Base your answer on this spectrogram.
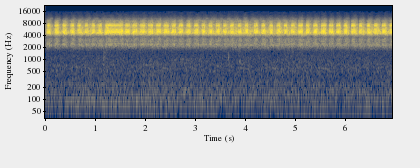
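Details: Buzzing cicada chorus heard from the hills above the port of Bandol, southern France, on the Mediterranean coast: shrill, sizzling drone beating in quick regular pulses, steady and loud from start to finish.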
